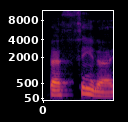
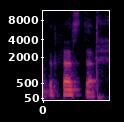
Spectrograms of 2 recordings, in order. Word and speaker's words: Bethesda: you had instead of betheta you had twins bethesda sorry you had you had twins uh sorry sorry i always pronounced that wrong bethesda you're american and in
